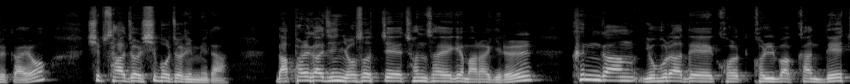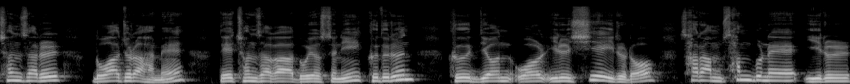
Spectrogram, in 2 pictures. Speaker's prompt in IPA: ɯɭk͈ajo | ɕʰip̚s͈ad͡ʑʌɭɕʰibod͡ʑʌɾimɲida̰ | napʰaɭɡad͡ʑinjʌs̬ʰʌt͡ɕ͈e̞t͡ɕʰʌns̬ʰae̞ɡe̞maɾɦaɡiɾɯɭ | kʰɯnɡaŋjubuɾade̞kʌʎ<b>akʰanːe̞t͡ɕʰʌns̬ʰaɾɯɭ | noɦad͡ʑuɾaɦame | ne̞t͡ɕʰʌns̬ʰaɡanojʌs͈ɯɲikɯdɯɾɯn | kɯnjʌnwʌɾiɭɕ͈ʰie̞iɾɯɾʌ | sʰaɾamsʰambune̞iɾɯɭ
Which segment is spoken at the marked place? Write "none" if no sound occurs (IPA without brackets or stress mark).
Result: b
